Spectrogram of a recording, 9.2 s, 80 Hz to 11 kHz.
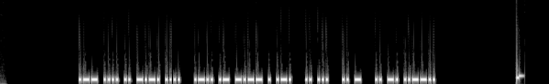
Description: Morse code, heard as a keyed tone, about 36 wpm, 700 Hz. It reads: WHICH LAYER IS IT IN?
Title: Sentences from Top 1600 Words 35wpm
